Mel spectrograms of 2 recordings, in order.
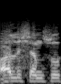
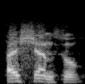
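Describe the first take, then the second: First: The L sound is clearly pronounced before shamsu. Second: The L is silent, merging into a doubled sh. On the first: The speaker calls it wrong. "अलिफ लाम का लाम साइलेंट रहता है" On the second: The speaker calls it right. "अल शम्सु की बजाय क्या पढ़ेंगे?"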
